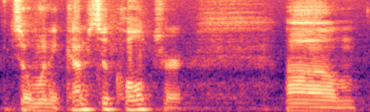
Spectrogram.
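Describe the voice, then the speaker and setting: A man's voice: low-pitched, a little slow, a little hiss or hum. A man in his fifties from Hawaii, giving a recorded class reflection with many hesitant filler sounds. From United States (Hawaii). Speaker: graduate student.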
